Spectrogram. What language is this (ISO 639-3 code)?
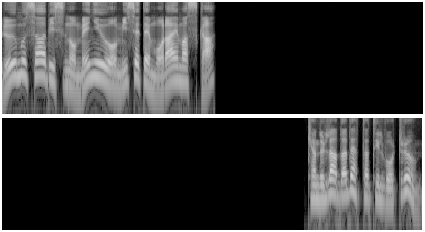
swe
